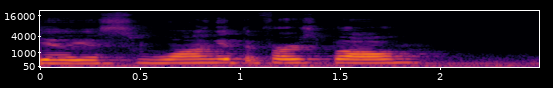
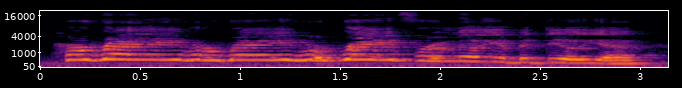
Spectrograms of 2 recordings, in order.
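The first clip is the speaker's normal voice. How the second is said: high, louder cheer; 10 semitones higher, 6 dB louder than usual. A narrator's reading. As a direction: cheer the hero home. Crowd cheering her.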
